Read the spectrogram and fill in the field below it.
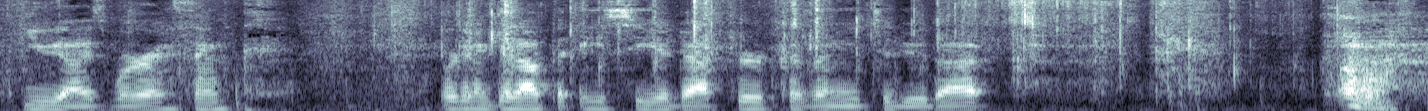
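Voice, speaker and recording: Long, frequent pauses break up the speech, with noticeable background noise throughout. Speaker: YouTuber unboxing weather radios. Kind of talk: casual unboxing video with friends. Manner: fast.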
